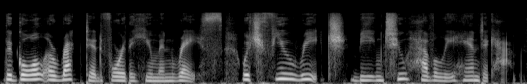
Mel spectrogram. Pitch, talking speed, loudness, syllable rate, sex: 190 Hz, 160 wpm, -19 LUFS, 4.6 syllables/s, female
